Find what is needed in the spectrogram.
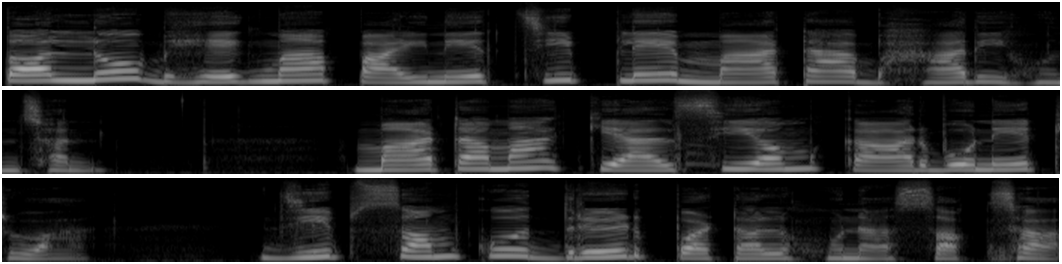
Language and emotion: Nepali, neutral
